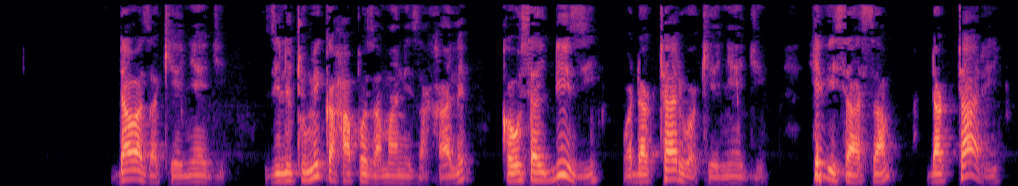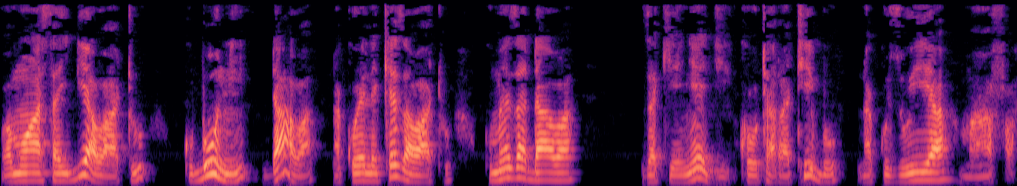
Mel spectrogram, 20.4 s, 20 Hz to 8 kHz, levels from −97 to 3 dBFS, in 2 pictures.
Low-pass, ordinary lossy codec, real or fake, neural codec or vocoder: 7.2 kHz; MP3, 32 kbps; real; none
